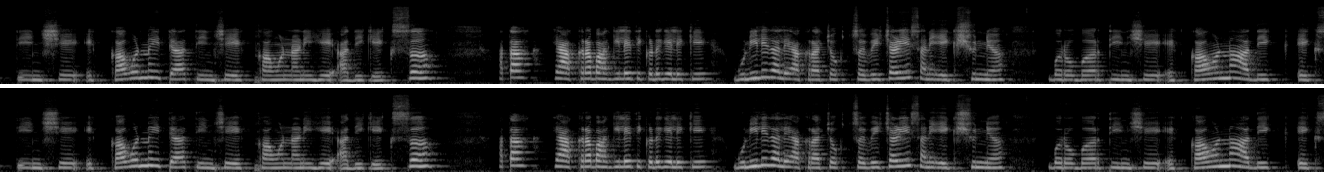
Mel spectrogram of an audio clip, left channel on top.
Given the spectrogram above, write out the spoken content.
351 येत्या. 351 आणि हे अधिक x. आता हे 11 भागिले तिकडे गेले की गुणिले झाले. 11 चौक 44 आणि 1 0 बरोबर 351 अधिक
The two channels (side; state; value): both; normal; correlation 0.32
